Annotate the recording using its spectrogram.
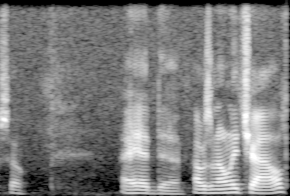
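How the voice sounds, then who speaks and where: Speaking in a Texan accent, a man has a medium pitch. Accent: Texan American. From Dallas, Texas. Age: 60s. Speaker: interviewee. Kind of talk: interview. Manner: hesitant, with many fillers.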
